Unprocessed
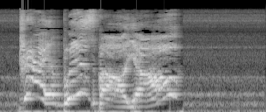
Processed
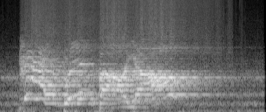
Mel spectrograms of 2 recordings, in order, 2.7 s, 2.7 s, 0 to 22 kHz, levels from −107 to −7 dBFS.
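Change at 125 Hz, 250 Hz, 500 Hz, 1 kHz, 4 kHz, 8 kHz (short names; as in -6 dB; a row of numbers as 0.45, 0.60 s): n/a, -4.0 dB, -5.5 dB, +0.5 dB, -19.0 dB, under -20 dB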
